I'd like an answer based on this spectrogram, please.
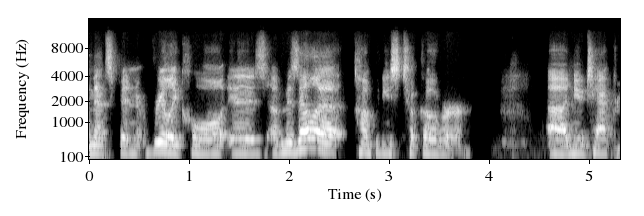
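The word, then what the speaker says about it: Mazzella: And how did you pronounce it? Mozilla.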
